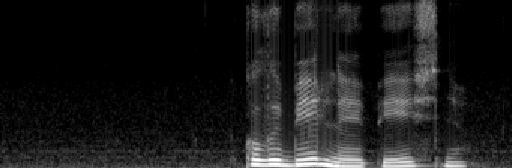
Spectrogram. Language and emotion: Russian, sad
